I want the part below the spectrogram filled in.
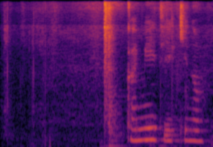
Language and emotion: Russian, neutral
